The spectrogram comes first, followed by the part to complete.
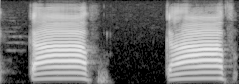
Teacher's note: ৫ number মাখরাজ, জিহ্বার গোড়া থেকে একটু আগে বাড়িয়ে তার বরাবর উপরের তালুর সঙ্গে লাগিয়ে কাফ কাফ উচ্চারিত হয়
